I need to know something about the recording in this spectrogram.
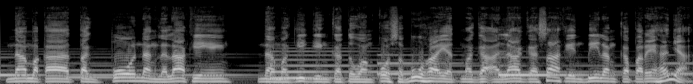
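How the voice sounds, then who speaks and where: Filipino male radio narrator over prominent music. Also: a little high. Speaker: radio drama narrator and host. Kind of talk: dramatic first-person letter narration. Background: prominent background music.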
